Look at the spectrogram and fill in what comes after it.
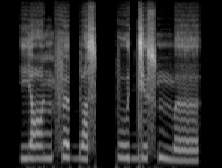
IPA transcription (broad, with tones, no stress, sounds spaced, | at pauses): j ɑː˧ ŋ f œ˦ b ɑ˧ s pː uː˦ dʲ u˧ s mː əː˨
